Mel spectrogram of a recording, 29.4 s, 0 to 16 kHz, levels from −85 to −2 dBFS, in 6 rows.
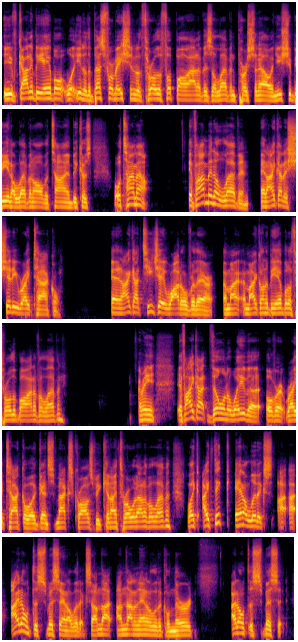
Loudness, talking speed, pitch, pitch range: -12 LUFS, 220 wpm, 140 Hz, 130-155 Hz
